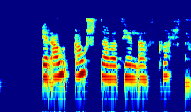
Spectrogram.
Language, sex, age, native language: Icelandic, female, 9, Icelandic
